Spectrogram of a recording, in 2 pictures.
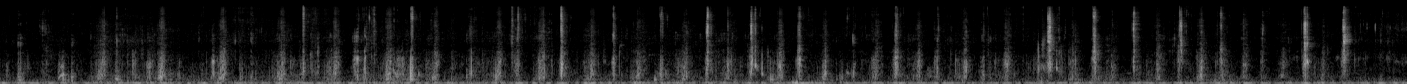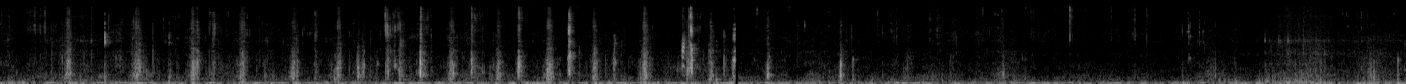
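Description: A person chewing and crunching mouthfuls of raw vegetables (bean sprouts, lettuce, cabbage) wrapped with flat dumplings, close to the microphone: a steady run of sharp crunches, thinning out in the last several seconds.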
